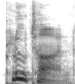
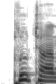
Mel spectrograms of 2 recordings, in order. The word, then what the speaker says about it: Pluton: way to fix that enter pluton or pluton i believe is how you pronounce it i have a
